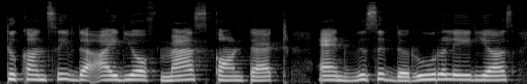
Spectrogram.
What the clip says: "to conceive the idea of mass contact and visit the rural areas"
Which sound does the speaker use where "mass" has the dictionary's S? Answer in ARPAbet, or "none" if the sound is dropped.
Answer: S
